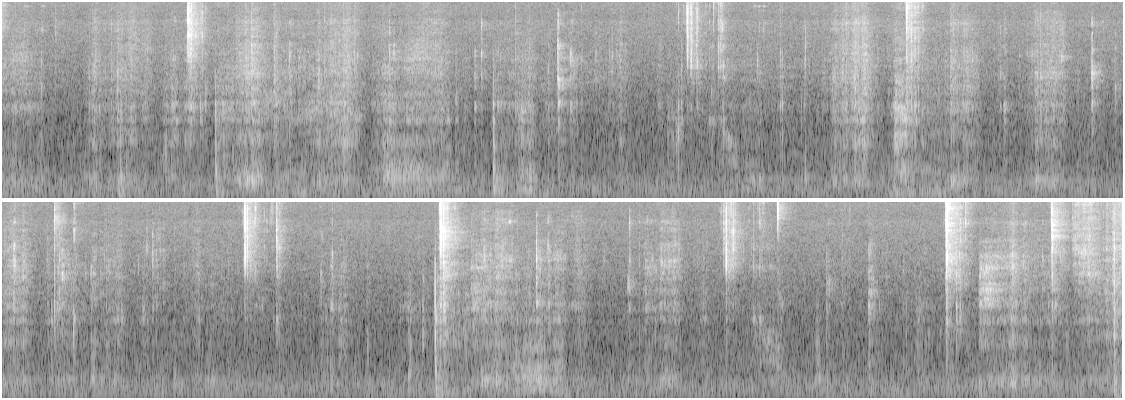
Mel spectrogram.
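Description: Close-up chewing and crunching of a mouthful of cereal in milk, with a metal spoon clinking sharply against the bowl a dozen or so times at uneven intervals.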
